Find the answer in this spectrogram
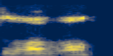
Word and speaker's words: Louisville: Uh, to say it right, you just need to drop all of the vowels out of it. So, it's just Louisville. So, it just sounds like it's a mouthful of marbles.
